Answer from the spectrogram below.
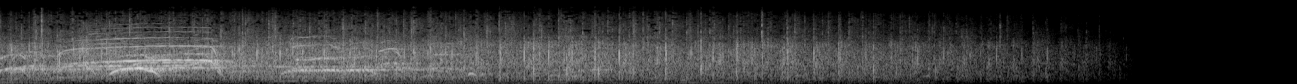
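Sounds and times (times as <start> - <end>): applause: 0.0 - 11.4.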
